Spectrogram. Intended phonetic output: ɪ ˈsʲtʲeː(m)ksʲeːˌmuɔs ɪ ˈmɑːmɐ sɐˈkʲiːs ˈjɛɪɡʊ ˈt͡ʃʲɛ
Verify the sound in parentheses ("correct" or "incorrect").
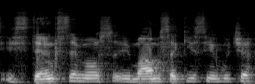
incorrect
